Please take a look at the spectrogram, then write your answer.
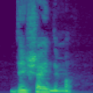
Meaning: post-1990 spelling of déchaînement
- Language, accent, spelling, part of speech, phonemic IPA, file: French, Canada, déchainement, noun, /de.ʃɛn.mɑ̃/, LL-Q150 (fra)-déchainement.wav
